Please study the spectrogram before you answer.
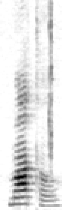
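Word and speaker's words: Matou: Mato. That's how you say it.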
